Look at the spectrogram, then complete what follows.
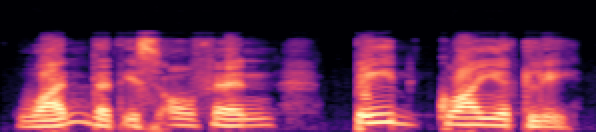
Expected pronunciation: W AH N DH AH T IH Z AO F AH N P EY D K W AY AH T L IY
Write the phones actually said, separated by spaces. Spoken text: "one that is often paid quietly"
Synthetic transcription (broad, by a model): W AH N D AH T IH S AO F AH N P EY D K W AY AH T L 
